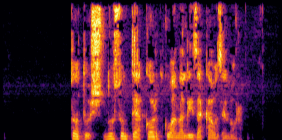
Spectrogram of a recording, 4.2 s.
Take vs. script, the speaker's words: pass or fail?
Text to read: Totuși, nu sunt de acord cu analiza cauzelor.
pass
